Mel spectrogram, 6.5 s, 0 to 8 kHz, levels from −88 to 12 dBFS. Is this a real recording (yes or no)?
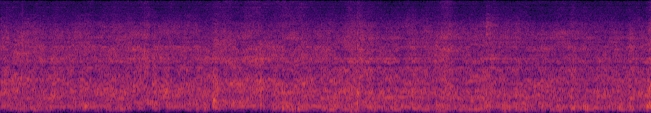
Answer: no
